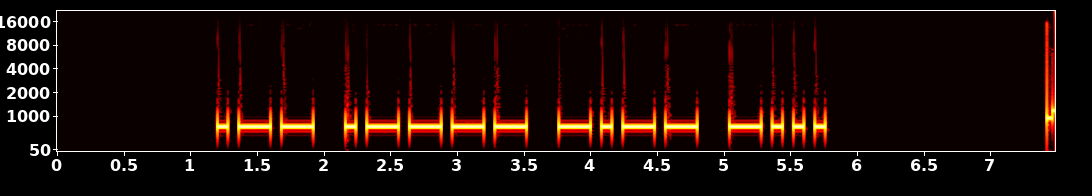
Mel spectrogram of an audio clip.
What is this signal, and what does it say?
Morse code, heard as a keyed tone, about 15 wpm, 700 Hz. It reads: W1YB
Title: USA Call Signs - 4 Characters - 2x Character Spacing - 15wpm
